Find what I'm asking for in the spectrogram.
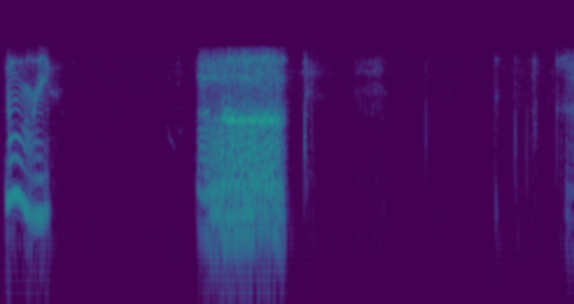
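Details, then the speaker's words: Loud, rough, buzzing snoring breaths in a sleeping female, recorded in a very dark room, with quiet pauses and faint clicks between; loud enough to keep a bed partner awake: snoring. "Beau this is snoring"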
